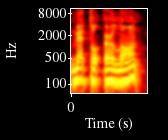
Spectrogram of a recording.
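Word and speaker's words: Métal Hurlant: a French magazine called metal erlon if I'm pronouncing it somewhat correctly uh m-e-t-a-l-h-u-r-l-a-n-t which I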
